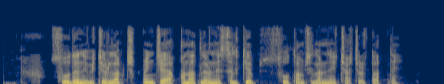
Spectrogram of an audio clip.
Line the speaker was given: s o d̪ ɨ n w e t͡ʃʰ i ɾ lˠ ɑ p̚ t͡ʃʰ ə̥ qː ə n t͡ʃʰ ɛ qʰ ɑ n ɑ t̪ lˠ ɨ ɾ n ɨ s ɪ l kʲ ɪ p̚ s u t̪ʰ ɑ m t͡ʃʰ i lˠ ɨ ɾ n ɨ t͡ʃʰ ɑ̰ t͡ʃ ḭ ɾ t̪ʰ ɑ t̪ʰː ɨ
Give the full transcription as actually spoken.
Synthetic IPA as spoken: s u d̪ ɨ n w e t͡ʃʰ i ɾ lˠ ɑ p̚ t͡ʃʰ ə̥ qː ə n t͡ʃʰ ɛ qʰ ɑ n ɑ t̪ lˠ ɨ ɾ n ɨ s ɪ l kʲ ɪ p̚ s u t̪ʰ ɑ m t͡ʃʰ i lˠ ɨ ɾ n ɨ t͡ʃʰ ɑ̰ t͡ʃ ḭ ɾ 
